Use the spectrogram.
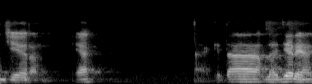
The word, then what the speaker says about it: gerund: bukan bahasa Inggris gitu gerun tulisannya car bacanya Jen ya Nah kita belajar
